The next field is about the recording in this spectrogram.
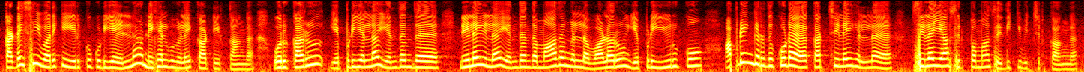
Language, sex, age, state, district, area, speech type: Tamil, female, 60+, Tamil Nadu, Erode, urban, spontaneous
